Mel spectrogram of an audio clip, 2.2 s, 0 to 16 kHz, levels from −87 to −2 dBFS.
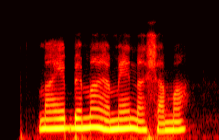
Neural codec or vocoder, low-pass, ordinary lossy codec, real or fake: codec, 16 kHz, 2 kbps, X-Codec, HuBERT features, trained on LibriSpeech; 7.2 kHz; Opus, 24 kbps; fake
